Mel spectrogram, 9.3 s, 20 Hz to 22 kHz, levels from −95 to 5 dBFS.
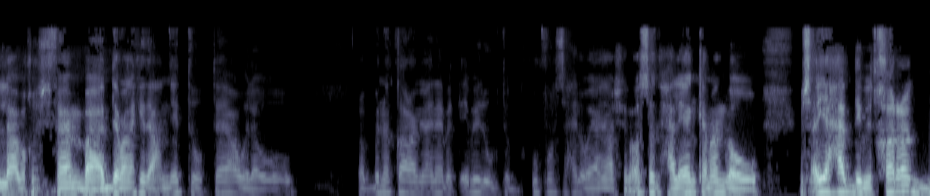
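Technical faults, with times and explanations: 1.06–2.16 s, zipper noise: the gain drops by about 20 dB, applied in coarse jumps at around a hundred per second with no smoothing between them. Each jump leaves a tiny click, and the clicks run together into a fast ticking buzz riding on the speech as it fades down.
5.81–6.27 s, zipper noise: the level comes back up by about 20 dB in the same stepped way, again around a hundred steps per second, squeezed into under half a second, giving a brief zipping rasp as the sound rises.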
